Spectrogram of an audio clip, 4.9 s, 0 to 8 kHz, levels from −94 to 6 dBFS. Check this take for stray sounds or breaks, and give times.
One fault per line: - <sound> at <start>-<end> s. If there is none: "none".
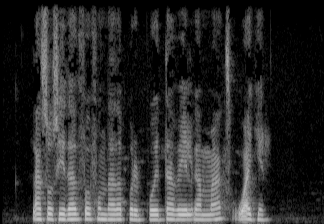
none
